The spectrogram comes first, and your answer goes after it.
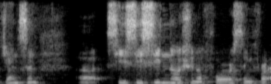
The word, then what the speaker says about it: Jensen: he basically used en sense Jensen's this is pronounced Jensen CCC notion of forcing for adding apply one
